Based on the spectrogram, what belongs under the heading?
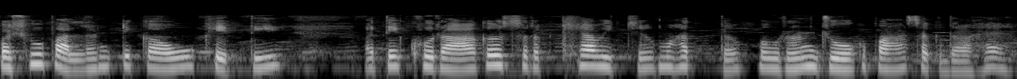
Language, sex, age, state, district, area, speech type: Punjabi, female, 60+, Punjab, Jalandhar, urban, spontaneous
